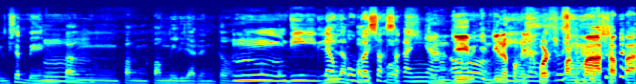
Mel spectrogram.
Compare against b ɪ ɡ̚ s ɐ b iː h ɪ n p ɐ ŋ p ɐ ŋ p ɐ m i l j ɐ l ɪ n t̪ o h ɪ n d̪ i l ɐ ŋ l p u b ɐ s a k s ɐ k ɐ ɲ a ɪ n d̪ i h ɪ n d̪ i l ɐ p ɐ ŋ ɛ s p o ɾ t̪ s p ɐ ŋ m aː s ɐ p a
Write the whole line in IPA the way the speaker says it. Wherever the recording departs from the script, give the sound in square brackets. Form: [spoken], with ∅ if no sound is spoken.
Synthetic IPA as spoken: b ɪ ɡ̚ s ɐ b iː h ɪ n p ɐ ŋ p ɐ ŋ p ɐ m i l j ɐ [ɾ] ɪ n t̪ o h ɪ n d̪ i l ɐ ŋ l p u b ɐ s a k s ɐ k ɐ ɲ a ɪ n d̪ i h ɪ n d̪ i l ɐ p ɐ ŋ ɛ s p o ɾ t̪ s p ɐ ŋ m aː s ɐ p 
